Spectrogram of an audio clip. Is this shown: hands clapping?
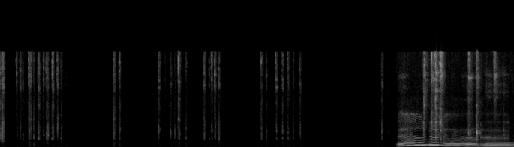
no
